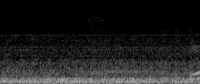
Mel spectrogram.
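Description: Double-stack intermodal freight train rolling past: a steady low rumble of its wheels on the rails, heard from inside a car.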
